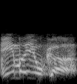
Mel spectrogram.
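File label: Serbian aircraft destroyed mood high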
